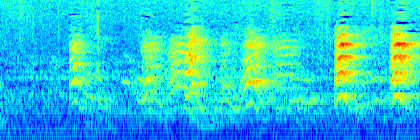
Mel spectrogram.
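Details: Six-week-old Corgi puppies from one litter give a run of high, whiny yelps and squeaks: about six short, harmonic cries in three seconds, the last two sharper and louder, over a quiet indoor background.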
